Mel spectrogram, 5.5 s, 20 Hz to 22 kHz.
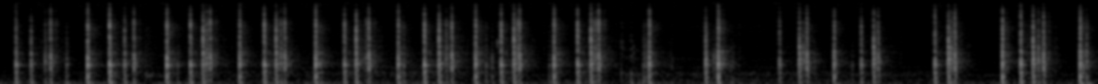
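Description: Rapid taps land directly on the bare steel book case of an original Xbox Halo 2 game, a little rusty from sitting on a shelf, after its plastic sheet is removed. About 28 quick, crisp metallic clicks with very short ring center around 900 Hz, in uneven bursts. The steel sounds better bare than with the plastic on.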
